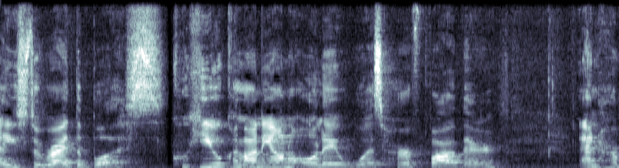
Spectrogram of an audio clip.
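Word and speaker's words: Kūhiō Kalanianaʻole: know what i used to ride the bus kuhio kalanianole was her father and her mother's name was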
